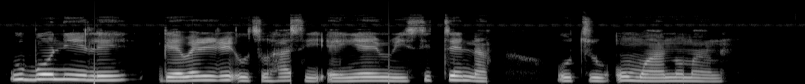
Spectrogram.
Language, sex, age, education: Igbo, female, 15-29, tertiary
